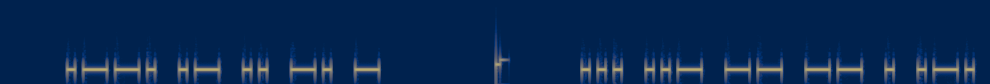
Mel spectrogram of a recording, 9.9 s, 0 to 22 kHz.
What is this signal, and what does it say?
Morse code, heard as a keyed tone, about 15 wpm, 700 Hz. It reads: PAINT SUMMER
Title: Sentences from Top 1000 Words - Review Part 6 - New Word Drill - 15wpm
